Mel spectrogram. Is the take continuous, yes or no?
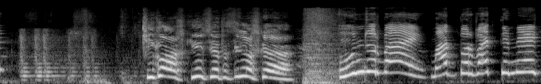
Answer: yes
